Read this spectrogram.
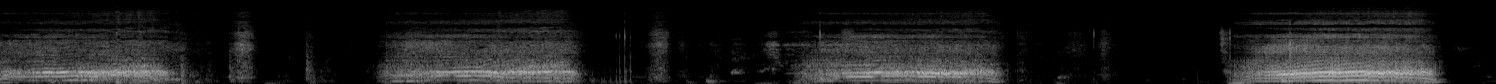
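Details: Nephew sleeping with loud, rough snores about two seconds long, repeating roughly every four seconds with quiet gaps; ordinary heavy snoring.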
